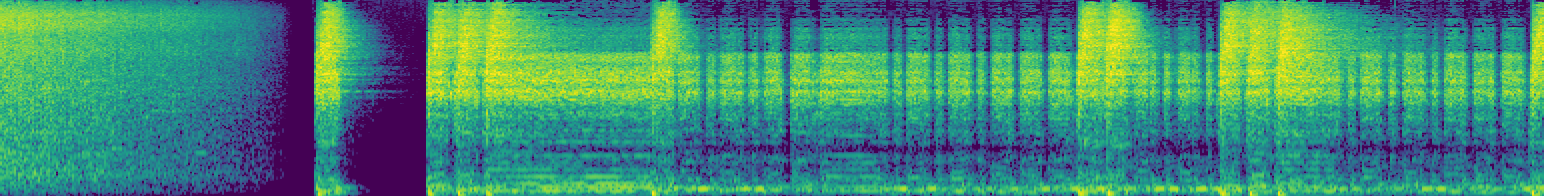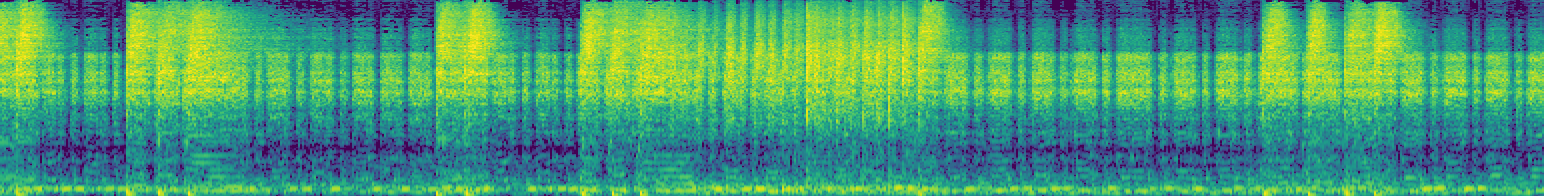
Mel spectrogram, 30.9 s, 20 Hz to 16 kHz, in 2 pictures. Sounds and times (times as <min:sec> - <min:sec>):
Music: 0:03.2 - 0:30.8.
